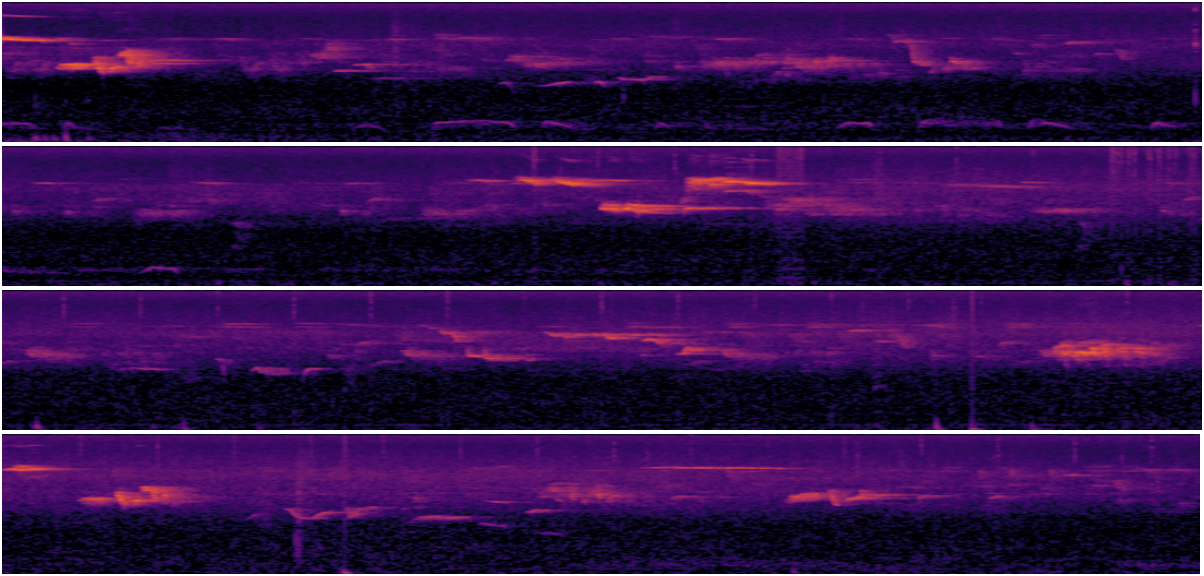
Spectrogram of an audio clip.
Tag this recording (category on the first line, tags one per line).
Sound effects > Animals
Bird
Birdsong
Singing
Woodland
